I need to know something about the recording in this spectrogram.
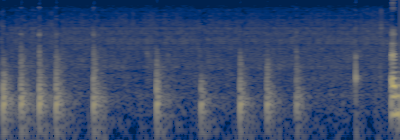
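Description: Stylus tip tapping and clicking on a tablet or touchscreen surface while handwriting: a string of short, sharp, irregularly spaced clicks, several a second.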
